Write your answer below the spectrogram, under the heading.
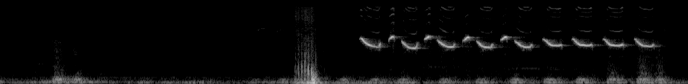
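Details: Common iora song meant to train untrained caged birds to sing: after a soft thump, a lively run of about twelve sharp whistled notes, each sliding downward, repeated several times a second.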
